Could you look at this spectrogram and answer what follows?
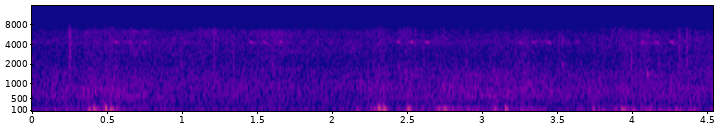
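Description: A ridden horse at a rescue farm clip-clops along at a walk, soft hoofbeats in uneven clusters of two or three, moderately close on a quiet background.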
